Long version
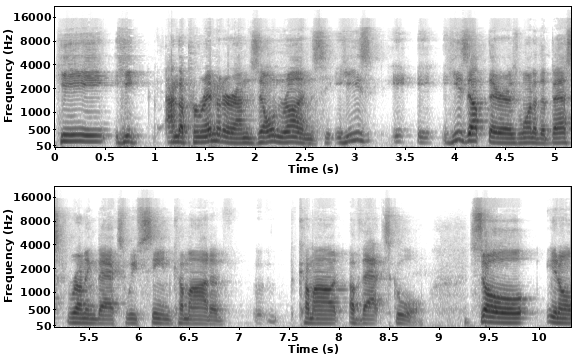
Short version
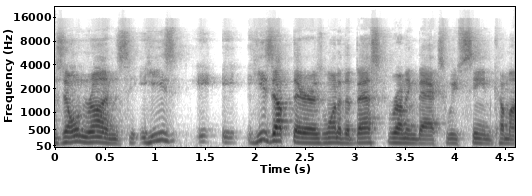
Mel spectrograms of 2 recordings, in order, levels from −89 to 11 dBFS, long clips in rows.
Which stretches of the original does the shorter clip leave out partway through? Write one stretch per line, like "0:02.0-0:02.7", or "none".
none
